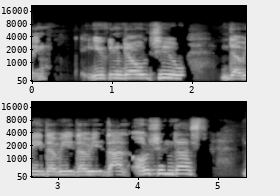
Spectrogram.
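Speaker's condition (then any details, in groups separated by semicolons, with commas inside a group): Cerebral palsy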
